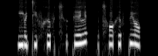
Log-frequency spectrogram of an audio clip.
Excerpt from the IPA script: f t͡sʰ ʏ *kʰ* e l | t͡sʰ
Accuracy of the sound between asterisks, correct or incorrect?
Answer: incorrect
